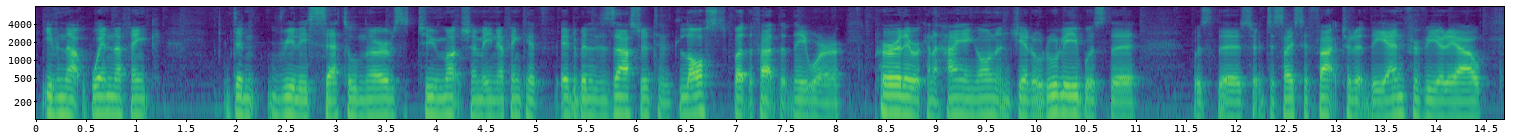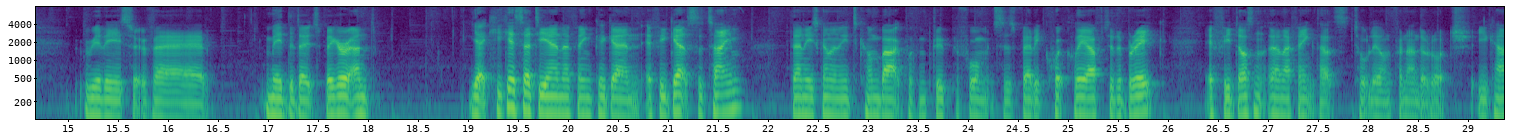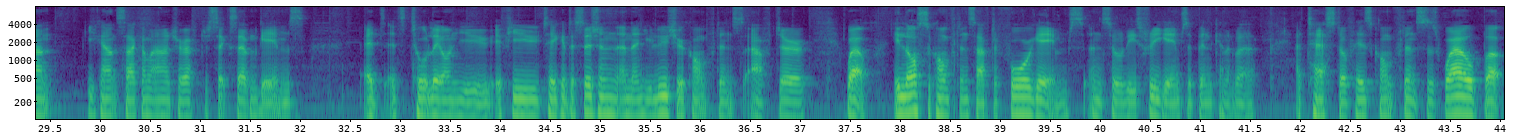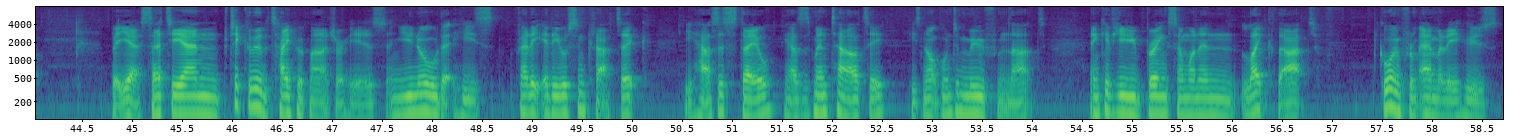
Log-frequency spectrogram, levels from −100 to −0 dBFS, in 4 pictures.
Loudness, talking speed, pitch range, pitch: -29 LUFS, 205 wpm, 105-120 Hz, 115 Hz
